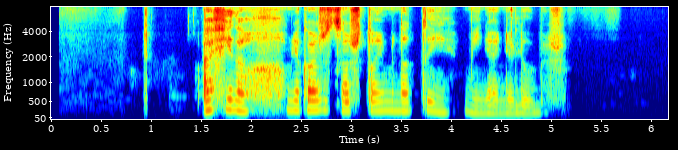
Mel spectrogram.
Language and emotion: Russian, sad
